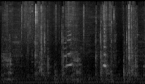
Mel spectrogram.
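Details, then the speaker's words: Old sewing machine stitching webbing straps onto Carhartt coveralls, heavy section hand-rolled: slow laboured stitching with short high squeals; top thread not pulling back up tight causes the squealing. "you heard the Machine getting old cranky the top thread did not pull back up tight that's what was causing that squealing"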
